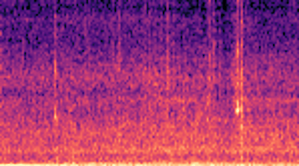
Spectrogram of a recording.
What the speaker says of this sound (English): I will admit that carburetor is night and day an improvement over the way it used to run.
